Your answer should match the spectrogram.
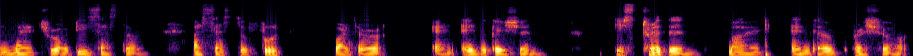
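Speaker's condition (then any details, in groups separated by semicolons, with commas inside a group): No condition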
